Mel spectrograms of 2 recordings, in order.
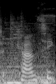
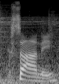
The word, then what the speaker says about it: Xani: Oh, no one again hoping for that rune, but Kansi got it first. Xani. I keep saying his name wrong.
